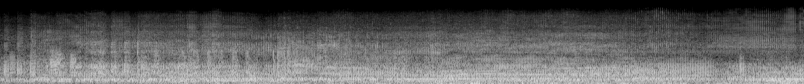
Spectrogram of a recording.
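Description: Other motorcycles rev and roar nearby.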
